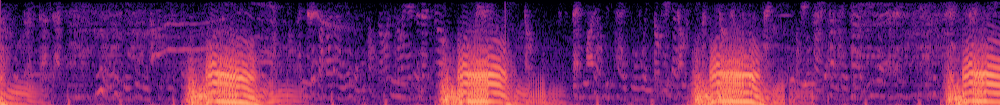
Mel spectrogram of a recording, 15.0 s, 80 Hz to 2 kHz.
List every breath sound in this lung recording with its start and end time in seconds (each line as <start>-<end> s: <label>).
2.68-3.78 s: inhalation
3.73-5.23 s: exhalation
6.48-7.60 s: inhalation
7.57-9.10 s: exhalation
10.32-11.46 s: inhalation
11.43-12.57 s: exhalation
